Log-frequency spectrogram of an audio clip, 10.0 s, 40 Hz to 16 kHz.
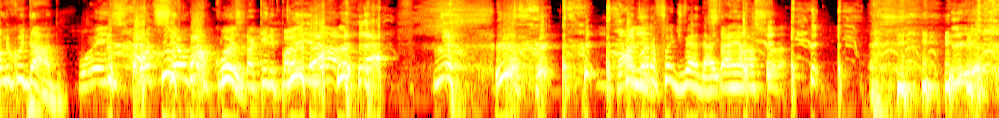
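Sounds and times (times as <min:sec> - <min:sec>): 
speech: 0:00.0 - 0:09.9
laughter: 0:02.6 - 0:05.2, 0:08.7 - 0:09.9
person clearing throat: 0:02.7 - 0:06.4, 0:07.2 - 0:09.9.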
